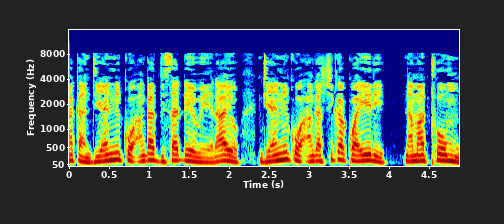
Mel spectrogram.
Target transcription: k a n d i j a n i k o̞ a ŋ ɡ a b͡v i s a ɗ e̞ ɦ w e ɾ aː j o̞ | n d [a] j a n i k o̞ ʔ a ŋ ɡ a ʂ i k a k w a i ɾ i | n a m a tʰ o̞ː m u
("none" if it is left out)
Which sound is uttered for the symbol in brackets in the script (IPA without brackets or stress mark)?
i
